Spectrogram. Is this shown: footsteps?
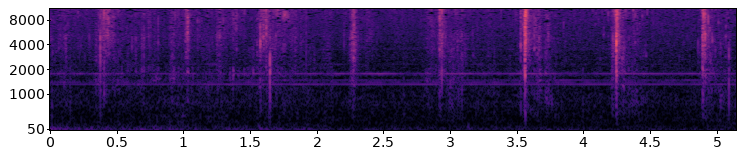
yes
